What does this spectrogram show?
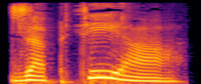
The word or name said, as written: zaptiah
